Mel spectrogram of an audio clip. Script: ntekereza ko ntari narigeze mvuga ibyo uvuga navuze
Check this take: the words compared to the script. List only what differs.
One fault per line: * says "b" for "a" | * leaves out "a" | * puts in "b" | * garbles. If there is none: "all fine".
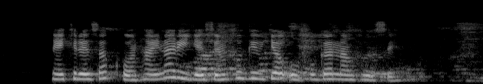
all fine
